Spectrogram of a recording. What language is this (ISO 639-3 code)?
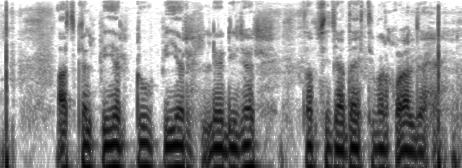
mag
